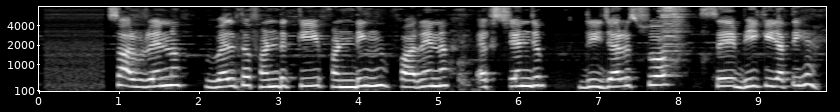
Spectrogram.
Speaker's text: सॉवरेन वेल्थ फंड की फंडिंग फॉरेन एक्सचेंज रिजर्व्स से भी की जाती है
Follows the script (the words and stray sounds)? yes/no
yes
